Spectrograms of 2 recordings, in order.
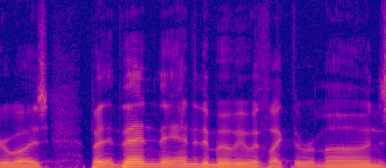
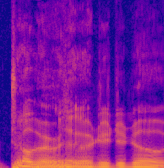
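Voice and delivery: fast, loud growled interrogation; loud, rushed demand in a mock Batman growl; gravelly Batman voice; 9 dB louder, much faster than usual. Spider-Man interrogating the gangster in a put-on Batman voice. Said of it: "It's like a Batman voice".

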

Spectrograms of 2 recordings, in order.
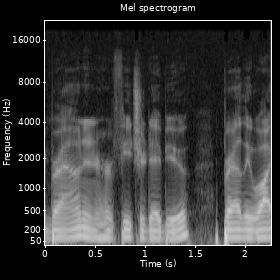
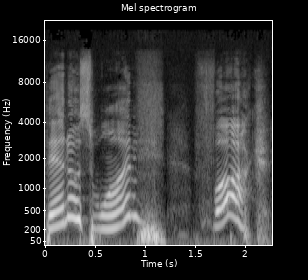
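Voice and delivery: high, shocked disbelief; a pretend wail of dismay at the news; mock shock; 14 semitones higher, 4 dB louder, slower than usual. Podcast host fakes horror that the villain won, high mock shock. Shocked at fake plot twist.

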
